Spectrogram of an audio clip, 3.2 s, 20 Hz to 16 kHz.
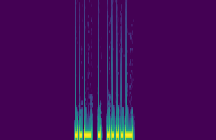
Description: Morse code, heard as a keyed tone, about 36 wpm, 700 Hz. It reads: UE4
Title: Three Challenging Letter-Number Combinations 35wpm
